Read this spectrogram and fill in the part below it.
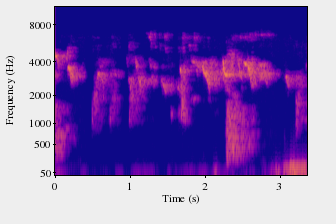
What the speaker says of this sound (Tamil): இந்த குருவிகளோட சத்தமெல்லாம் சூப்பராக இருக்குங்க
